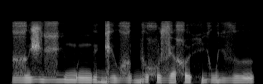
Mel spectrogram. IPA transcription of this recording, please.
ɣ ə ʒ i ɣ i m ə ŋ e ɡʲ ɛ u̯ ɣ ɵ b y χʷ ə z ɛ χ y h i w i ð ɵ

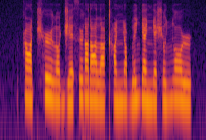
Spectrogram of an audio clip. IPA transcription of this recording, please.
k ɑ t͡ʃʰ ə˞ l ɔ d͡ʒ ɛ θ ə˞ ɾ ɑ ɾ ɑ l ɑ kʰ ɑ ɲ ɑ b ɛ ʎ ɾ æ ɲ æ ʃ ɔ ʎ ɔ ɹ

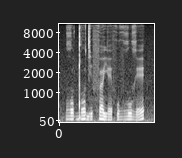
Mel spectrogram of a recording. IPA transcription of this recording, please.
ɣ o ɡ͡ǃ o d i f œ j e f u v ɣ u ɣ e

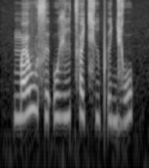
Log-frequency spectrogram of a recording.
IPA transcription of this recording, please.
m æ v ɯ s e ʔ o ʒ i tʰ æ t͡ɕʰ i pʼ e d͡ʑ o

